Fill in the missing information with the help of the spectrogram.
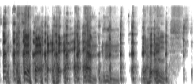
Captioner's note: group laughing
